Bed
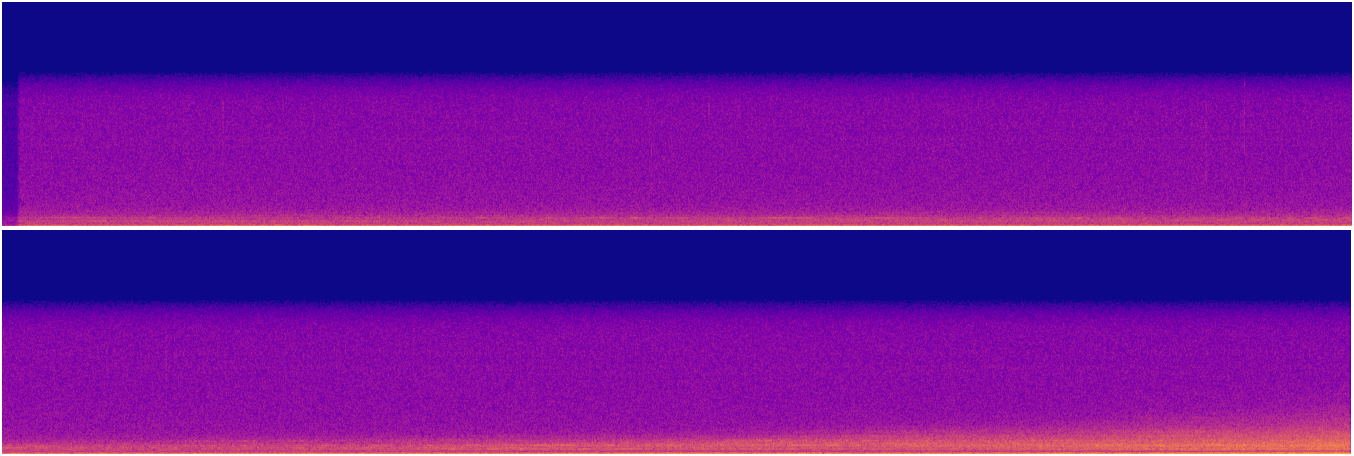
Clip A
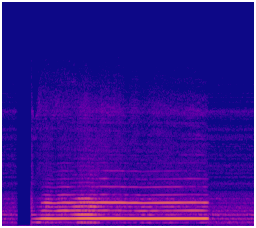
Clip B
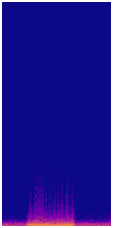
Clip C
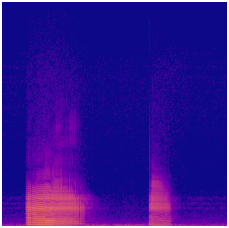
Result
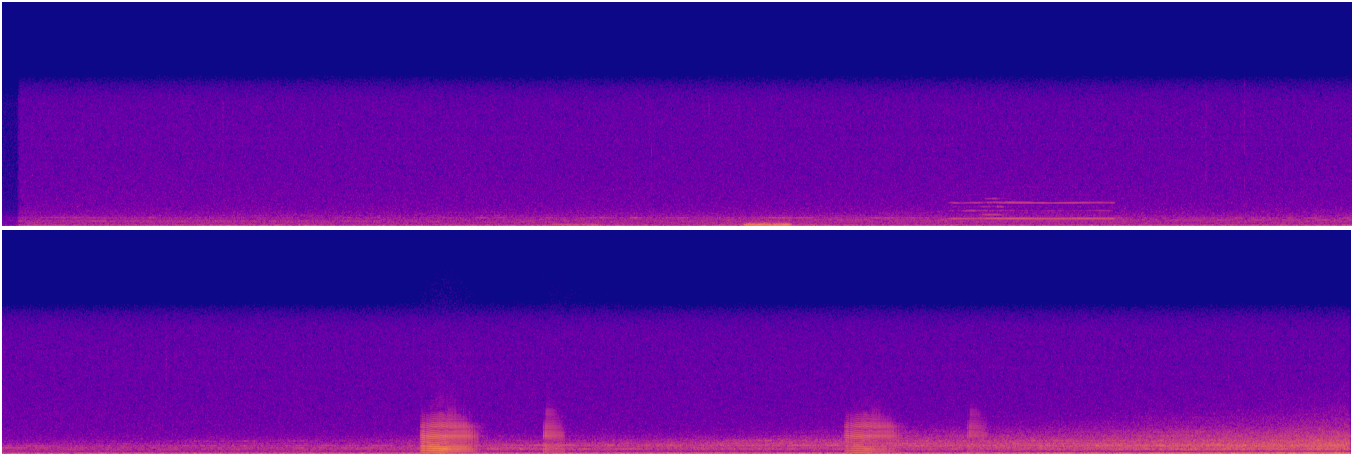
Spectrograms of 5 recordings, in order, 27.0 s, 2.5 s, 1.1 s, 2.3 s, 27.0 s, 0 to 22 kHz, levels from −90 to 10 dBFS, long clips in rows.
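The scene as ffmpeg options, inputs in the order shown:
ffmpeg -i bed.wav -i cue0.wav -i cue1.wav -i cue2.wav -filter_complex "[2:a]asplit=2[link_01][link_02];[3:a]asplit=2[link_03][link_04];[0:a]volume=-9dB[link_05];[link_02]bandreject=frequency=440:width=5.7[link_06];[1:a]highpass=860[link_07];[link_03]equalizer=frequency=650:width_type=o:width=2.8:gain=12.5[link_08];[link_04]lowpass=4100[link_09];[link_01]atrim=end=1.09,asetpts=PTS-STARTPTS,volume=-17.5dB,afade=type=in:duration=0.004:curve=hsin,afade=type=out:start_time=1.086:duration=0.004:curve=hsin,adelay=231525S[link_10];[link_06]atrim=end=1.09,asetpts=PTS-STARTPTS,volume=-1dB,afade=type=in:duration=0.004:curve=hsin,afade=type=out:start_time=1.086:duration=0.004:curve=hsin,adelay=7170[link_11];[link_07]atrim=end=2.52,asetpts=PTS-STARTPTS,volume=-14.5dB,afade=type=in:duration=0.004:curve=hsin,afade=type=out:start_time=2.516:duration=0.004:curve=hsin,adelay=9070[link_12];[link_08]atrim=end=2.25,asetpts=PTS-STARTPTS,volume=-4.5dB,afade=type=in:duration=0.004:curve=hsin,afade=type=out:start_time=2.246:duration=0.004:curve=hsin,adelay=17440[link_13];[link_09]atrim=end=2.25,asetpts=PTS-STARTPTS,volume=-2.5dB,afade=type=in:duration=0.004:curve=hsin,afade=type=out:start_time=2.246:duration=0.004:curve=hsin,adelay=21680[link_14];[link_05][link_10][link_11][link_12][link_13][link_14]amix=inputs=6:normalize=0" out.wav

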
